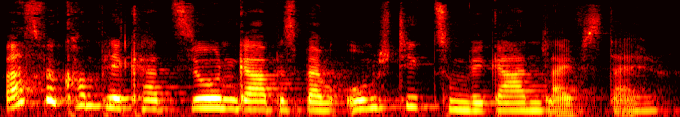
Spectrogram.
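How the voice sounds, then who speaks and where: Young woman, higher voice, supportive co-host. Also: fast, darkish tone. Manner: supportive, asks follow-up questions. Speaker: podcast co-host. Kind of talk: casual chat.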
